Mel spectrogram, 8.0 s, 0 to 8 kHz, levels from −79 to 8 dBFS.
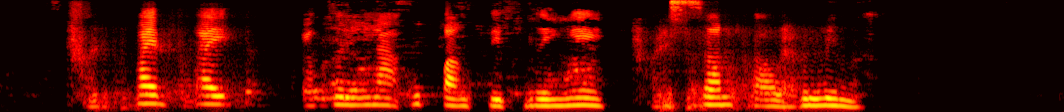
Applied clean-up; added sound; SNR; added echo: neural mask model DeepFilterNet 3.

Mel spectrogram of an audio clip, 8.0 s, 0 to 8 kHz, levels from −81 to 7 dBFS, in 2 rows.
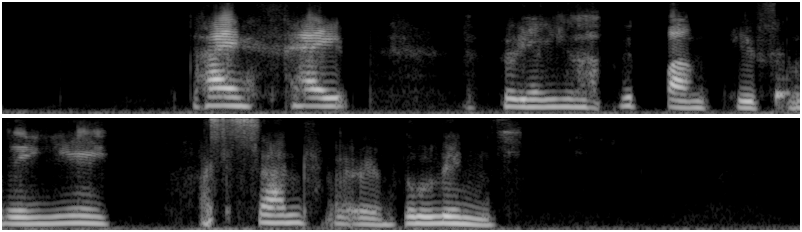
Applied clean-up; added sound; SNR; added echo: neural diffusion model UNIVERSE++.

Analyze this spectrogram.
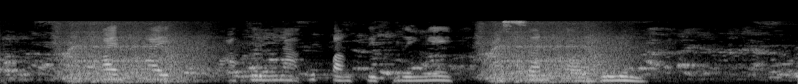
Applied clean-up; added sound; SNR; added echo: none; Mechanisms; 2 dB; none.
